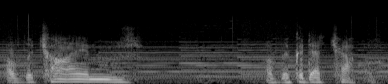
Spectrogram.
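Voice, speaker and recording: A man speaking at a very slow pace over background music. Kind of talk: historical speech, pep talk to a football team.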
